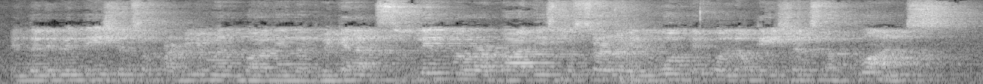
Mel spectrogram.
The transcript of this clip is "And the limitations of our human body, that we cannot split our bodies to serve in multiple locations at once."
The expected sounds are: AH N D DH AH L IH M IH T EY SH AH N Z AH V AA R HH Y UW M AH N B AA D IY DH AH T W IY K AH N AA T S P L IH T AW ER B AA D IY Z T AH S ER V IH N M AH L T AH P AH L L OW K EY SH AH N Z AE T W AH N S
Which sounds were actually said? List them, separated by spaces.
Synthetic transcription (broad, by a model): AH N D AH L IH M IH T EY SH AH N S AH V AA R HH Y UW M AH N B AA D IY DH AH T W IY K AH N AA T S P L IH T AW ER B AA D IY S T AH S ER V IH N M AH L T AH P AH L L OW K EY SH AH N S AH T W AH N S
